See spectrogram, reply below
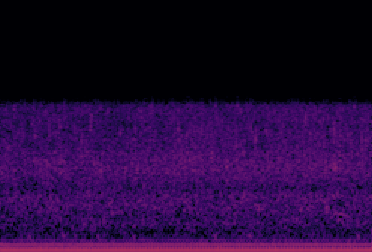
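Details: A low idling engine rumbles steadily under a broad hiss, with no animal sounds.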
